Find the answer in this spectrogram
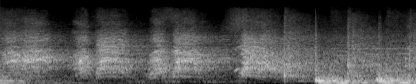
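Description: Marching band members shouting a group yell together, several loud shouts in a row while the instruments are silent. About three seconds in, the band's brass and drums come back in.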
